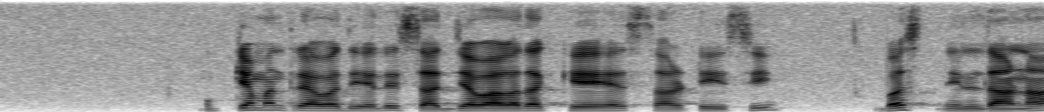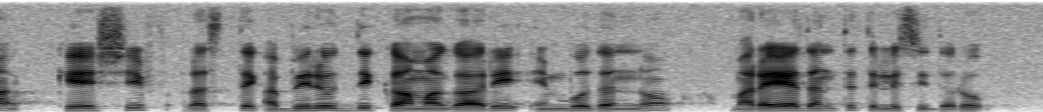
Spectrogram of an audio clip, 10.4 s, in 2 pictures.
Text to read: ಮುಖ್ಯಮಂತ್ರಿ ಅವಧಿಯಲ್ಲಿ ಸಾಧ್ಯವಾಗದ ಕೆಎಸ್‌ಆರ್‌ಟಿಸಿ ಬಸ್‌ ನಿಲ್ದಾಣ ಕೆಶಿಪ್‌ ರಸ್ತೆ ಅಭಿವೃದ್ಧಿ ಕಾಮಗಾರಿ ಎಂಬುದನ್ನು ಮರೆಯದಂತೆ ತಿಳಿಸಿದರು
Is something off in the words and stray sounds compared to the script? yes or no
no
